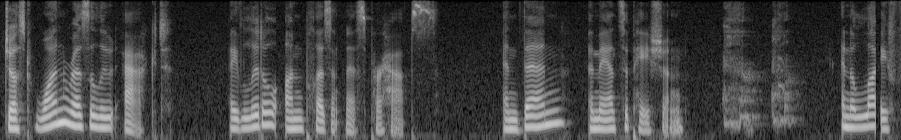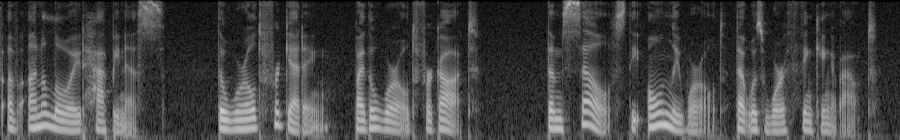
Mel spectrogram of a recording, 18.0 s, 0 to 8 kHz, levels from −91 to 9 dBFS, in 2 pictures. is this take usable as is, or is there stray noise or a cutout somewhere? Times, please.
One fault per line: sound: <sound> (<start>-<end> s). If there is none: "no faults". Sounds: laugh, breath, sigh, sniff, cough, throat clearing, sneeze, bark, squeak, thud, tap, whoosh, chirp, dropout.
sound: cough (7.2-8.1 s)
sound: dropout (8.8-8.8 s)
